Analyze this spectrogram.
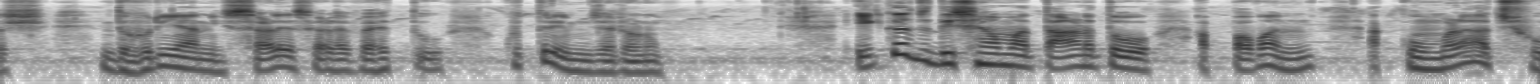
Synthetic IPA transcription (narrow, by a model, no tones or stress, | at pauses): ʃd̪ʱoːɾijanisəɭesəɭeʋɛɦt̪ũkʊt̪ɾimd͡ʒəɾɽ̃ũ | ekəd͡ʒd̪iʃamãt̪aːɳ̃t̪oapəʋənakumɭat͡ʃʰo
